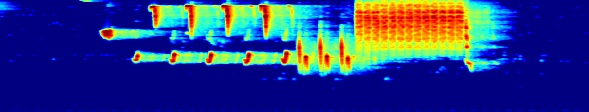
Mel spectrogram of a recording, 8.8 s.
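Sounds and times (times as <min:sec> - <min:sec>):
common nightingale singing: 0:01.3 - 0:07.6.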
